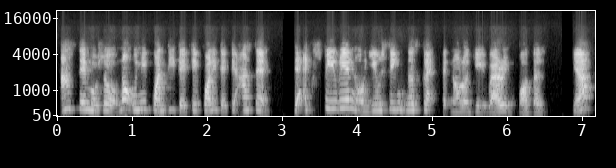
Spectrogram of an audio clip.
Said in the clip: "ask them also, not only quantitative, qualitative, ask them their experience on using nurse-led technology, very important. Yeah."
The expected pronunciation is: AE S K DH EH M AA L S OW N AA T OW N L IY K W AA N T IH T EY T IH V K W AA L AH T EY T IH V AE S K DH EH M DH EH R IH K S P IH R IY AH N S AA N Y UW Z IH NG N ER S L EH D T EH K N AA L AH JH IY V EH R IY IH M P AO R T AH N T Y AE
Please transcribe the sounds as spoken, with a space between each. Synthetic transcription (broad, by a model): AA S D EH M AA S OW N AA T OW N L IY K W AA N T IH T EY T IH K W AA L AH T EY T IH AA S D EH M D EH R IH K S P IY R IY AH N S AA N Y UW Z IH NG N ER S L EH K T EH K N AA L AH JH IY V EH R IY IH M P AO T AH N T Y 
